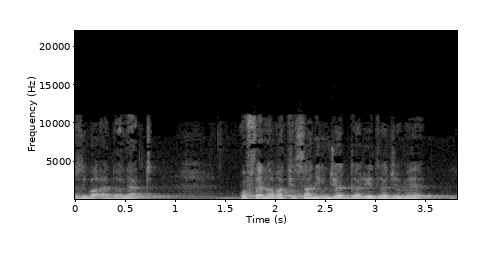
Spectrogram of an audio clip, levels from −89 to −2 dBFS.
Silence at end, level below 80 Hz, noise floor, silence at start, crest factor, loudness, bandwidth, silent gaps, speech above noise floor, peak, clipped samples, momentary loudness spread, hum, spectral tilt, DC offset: 0 s; -52 dBFS; -50 dBFS; 0 s; 14 dB; -28 LUFS; 11.5 kHz; none; 24 dB; -14 dBFS; under 0.1%; 10 LU; none; -7.5 dB/octave; under 0.1%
